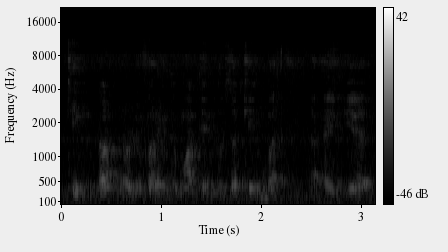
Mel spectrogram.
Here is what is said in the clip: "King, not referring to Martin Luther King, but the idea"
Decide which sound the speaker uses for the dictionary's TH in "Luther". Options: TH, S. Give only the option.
S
